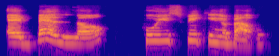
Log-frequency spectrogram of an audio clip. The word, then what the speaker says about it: bello: now be careful because um the word bello is spelled b-e-l-l-o so it's not bellow because what happens is um in other languages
